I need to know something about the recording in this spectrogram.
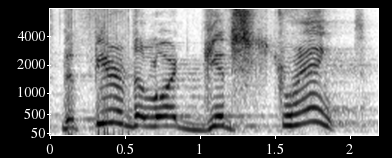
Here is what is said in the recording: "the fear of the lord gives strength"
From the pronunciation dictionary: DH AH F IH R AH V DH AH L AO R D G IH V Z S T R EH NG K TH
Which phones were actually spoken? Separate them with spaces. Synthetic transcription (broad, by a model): DH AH F IH R AH V DH AH L AO R D G IH V Z S T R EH NG K TH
